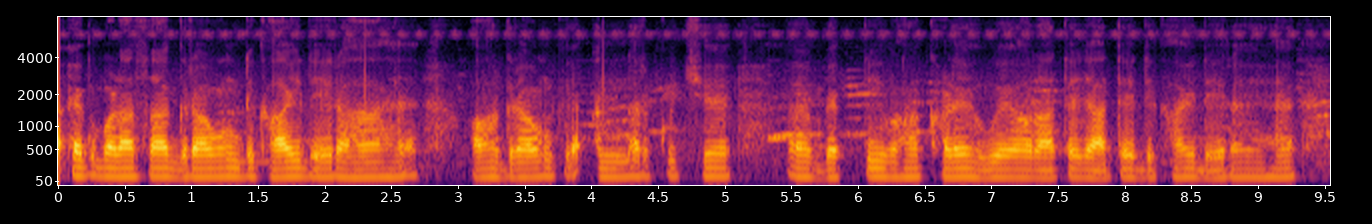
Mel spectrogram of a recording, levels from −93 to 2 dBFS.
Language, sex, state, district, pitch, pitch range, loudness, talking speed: Hindi, male, Bihar, Sitamarhi, 105 Hz, 100-105 Hz, -20 LUFS, 150 wpm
